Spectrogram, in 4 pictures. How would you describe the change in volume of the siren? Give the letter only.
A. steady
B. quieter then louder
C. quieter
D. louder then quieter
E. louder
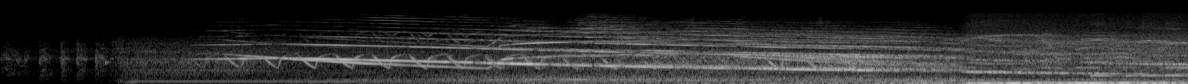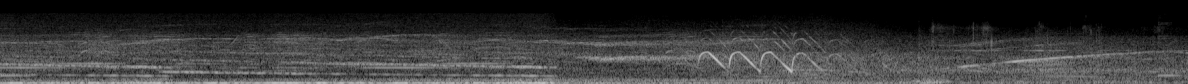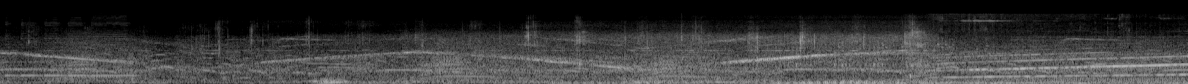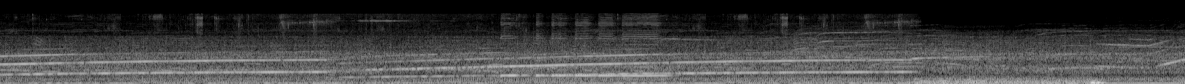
B.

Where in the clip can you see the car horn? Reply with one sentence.
The car horn can be heard from 10.9 to 12.0 s, from 23.4 to 25.2 s and from 40.6 to 42.5 s.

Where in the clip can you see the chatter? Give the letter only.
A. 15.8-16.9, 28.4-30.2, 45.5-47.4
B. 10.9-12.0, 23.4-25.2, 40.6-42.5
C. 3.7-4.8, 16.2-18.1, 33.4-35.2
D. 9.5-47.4
D.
